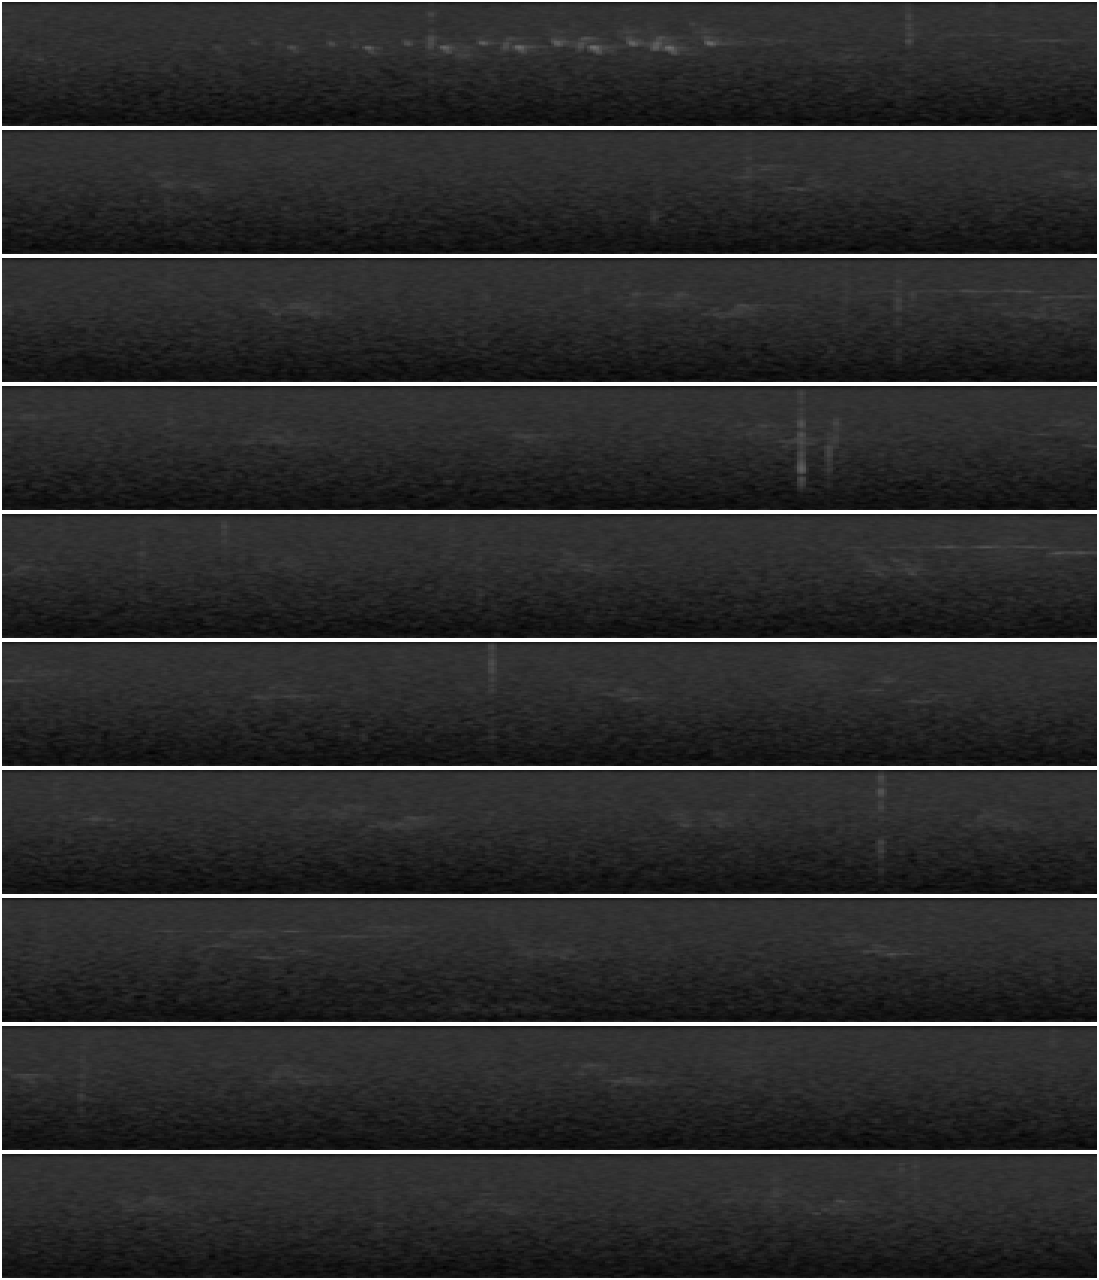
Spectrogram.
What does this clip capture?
Ovenbird, Black-throated Green Warbler, Red-eyed Vireo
